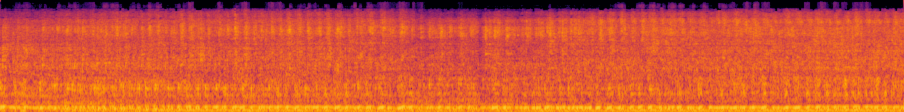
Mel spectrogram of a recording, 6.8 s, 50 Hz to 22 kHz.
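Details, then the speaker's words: Outboard on 1998 Wellcraft 210 boat, sat for a while, just after fixing a broken-throttle-cable high idle: steady even low hum holding pitch, no misses or surges; normal idle. "She runs good. We're gonna start it up again."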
